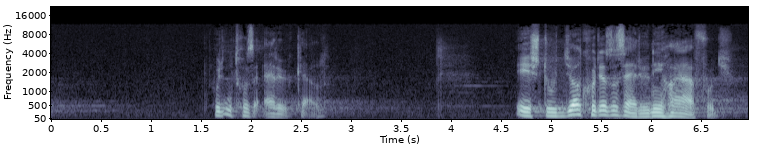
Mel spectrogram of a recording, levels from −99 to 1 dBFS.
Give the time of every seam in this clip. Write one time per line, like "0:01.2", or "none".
0:01.7
0:05.3
0:06.0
